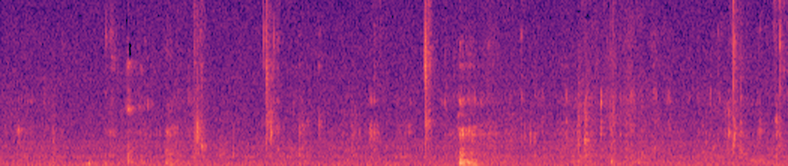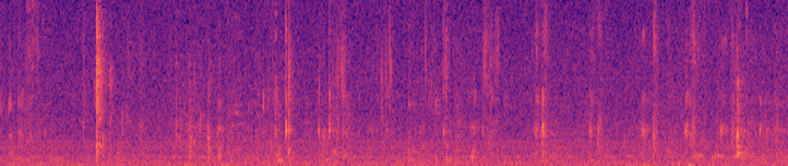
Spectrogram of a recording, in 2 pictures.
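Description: Close-up chewing and biting of a Subway footlong sub on a soft white roll: wet mouth clicks and smacks scattered throughout. About four and a half seconds in there is a short hum that falls in pitch.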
